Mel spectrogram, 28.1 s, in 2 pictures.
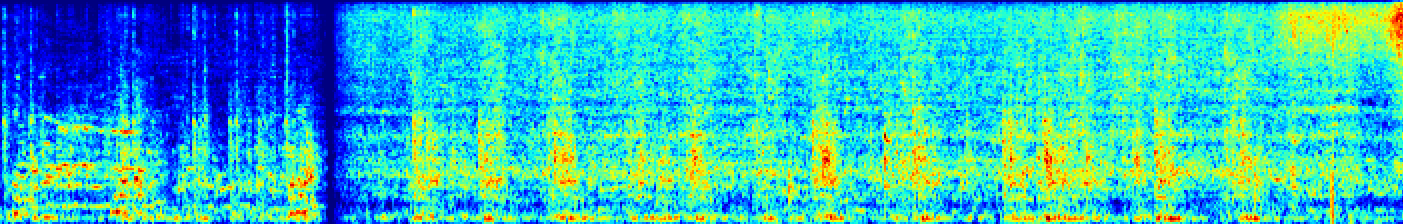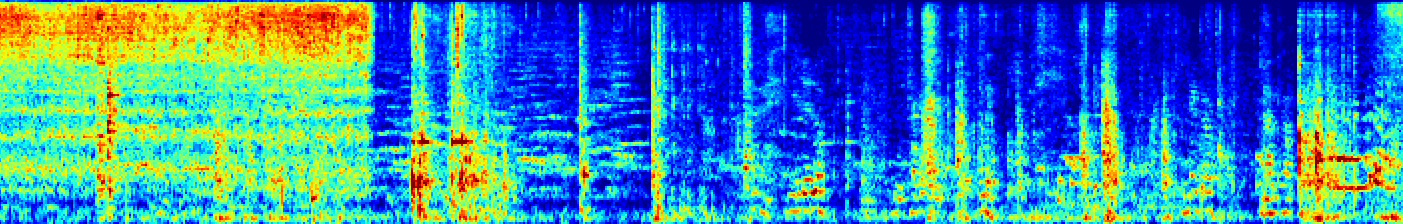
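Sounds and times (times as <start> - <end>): wooden spoon scraping pot: 0.0 - 3.3, 4.1 - 13.5, 20.8 - 28.0
food sizzling in oil: 3.3 - 19.6, 27.8 - 28.0.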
